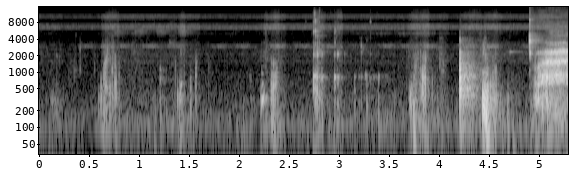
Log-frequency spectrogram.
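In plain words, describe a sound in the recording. A man gulps a drink loudly.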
